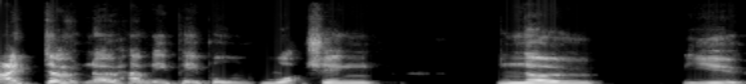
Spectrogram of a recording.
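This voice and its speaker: This man has a southern English accent and a fairly high pitch. He talks at a very slow pace with lively intonation. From England, near London. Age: 30s. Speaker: reptile podcast host. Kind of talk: casual chat.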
